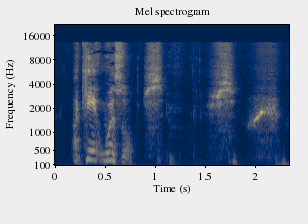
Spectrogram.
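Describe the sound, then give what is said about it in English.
A man's breathy, failed attempt at a wolf whistle: several airy hisses and vocal bursts, ending in a short rising whistle-like squeak. “I can't whistle, man.”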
